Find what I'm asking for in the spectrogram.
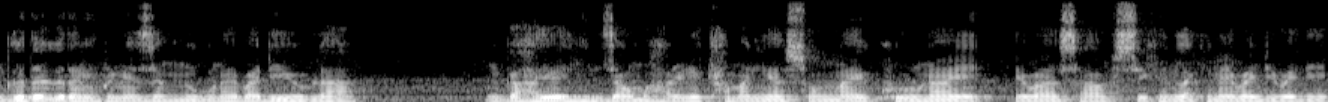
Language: Bodo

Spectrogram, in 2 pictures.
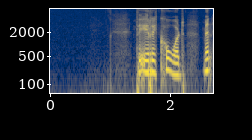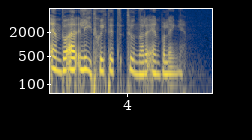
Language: Swedish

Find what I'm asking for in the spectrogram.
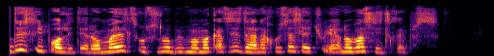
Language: Georgian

